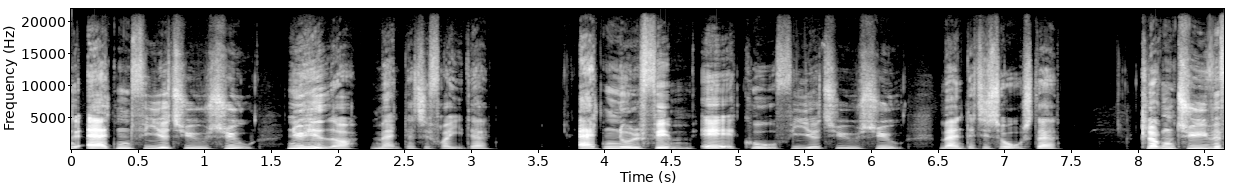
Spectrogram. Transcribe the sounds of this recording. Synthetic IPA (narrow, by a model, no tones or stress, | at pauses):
ʔæd̥n̩fiːɐt͡sʰyːʋəsyʊ̰ | nyːhe̝ð̞̰ˠɐmæn̰d̥æt͡sʰe̝lfʁɛ̰ːd̥æ | æd̥n̩nɔ̽lfem̰ɛ̰ːkʰɔ̰̽ːfiːɐt͡sʰyːʋəsyʊ̰ | mæn̰d̥æt͡sʰe̝t͡sʰɒ̰ːsd̥æ | kʰlɒ̽ɡ̥n̩t͡sʰyːʋə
